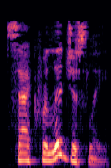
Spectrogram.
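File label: "sacrilegiously", English, British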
